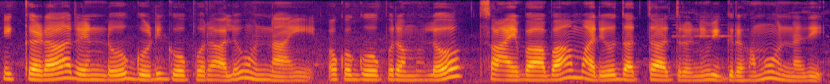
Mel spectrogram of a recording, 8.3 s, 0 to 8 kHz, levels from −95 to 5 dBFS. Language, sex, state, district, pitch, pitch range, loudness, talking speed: Telugu, female, Telangana, Hyderabad, 170 Hz, 160-180 Hz, -16 LUFS, 85 wpm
